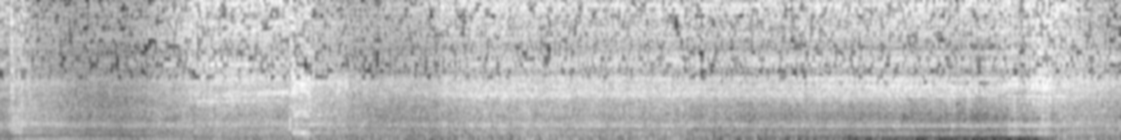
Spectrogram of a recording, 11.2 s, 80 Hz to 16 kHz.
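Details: Rebuilt 1979 Ford F150 engine, warming up, temperature and oil pressure good: steady, even idle with smooth low rumble, no misses, knocks or hunting; normal idle.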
